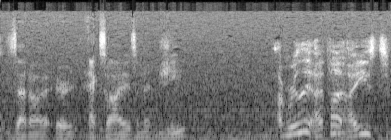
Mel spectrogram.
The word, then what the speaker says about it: xe: "Zhe"? Jordanix1871: Really? I used to pronouce it like a zed I think it's like the soft zed As in "measure" Jordanix1871: Man, I am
